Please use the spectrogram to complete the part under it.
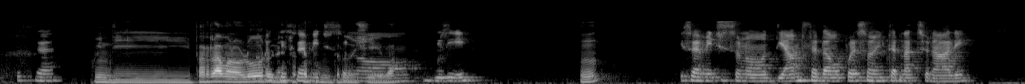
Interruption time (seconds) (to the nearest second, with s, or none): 3 s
